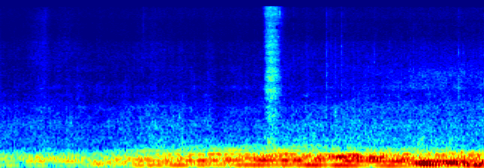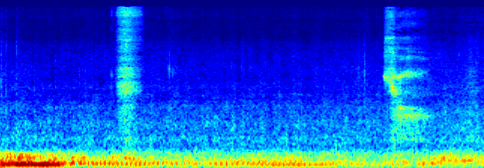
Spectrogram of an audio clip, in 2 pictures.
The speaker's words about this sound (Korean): 근데 나도 지금 너무 좋은 게 이 비소리 빗소리가 되게 너무 좋다. 근데 너무 많이 오는 것 같기도 하고.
